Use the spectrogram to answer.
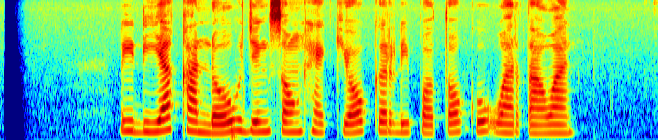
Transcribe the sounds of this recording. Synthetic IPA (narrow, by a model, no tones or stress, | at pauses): lidiakandɔwd͡ʒɨŋsɔŋhɛkjɔkɨrdipɔt̪ɔkuwart̪awan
